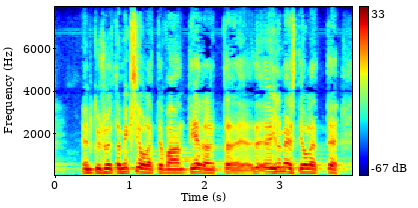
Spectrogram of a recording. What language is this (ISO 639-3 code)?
fin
